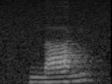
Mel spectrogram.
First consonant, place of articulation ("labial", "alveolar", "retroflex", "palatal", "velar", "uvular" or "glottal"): alveolar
